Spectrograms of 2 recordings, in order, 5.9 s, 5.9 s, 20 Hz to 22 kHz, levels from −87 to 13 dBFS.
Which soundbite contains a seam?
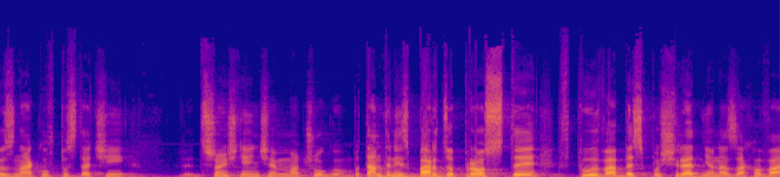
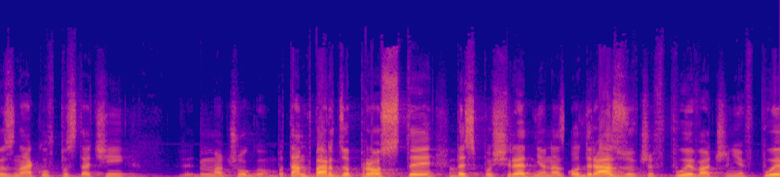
second; 5 cuts; at 1.5 s, 2.3 s, 3.4 s, 4.2 s, 4.8 s

